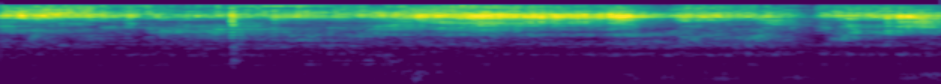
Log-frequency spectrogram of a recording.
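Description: Mashed eggplant curry sizzling as it fries in oil in a non-stick pan, with a metal spatula scraping and mashing it: a steady frying hiss with a few scraping strokes.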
